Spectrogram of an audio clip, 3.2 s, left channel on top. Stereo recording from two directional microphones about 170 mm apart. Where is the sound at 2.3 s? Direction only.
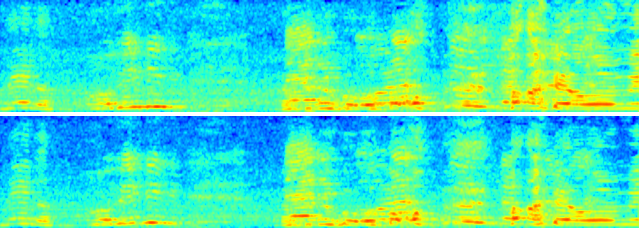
20° right (ahead or behind).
